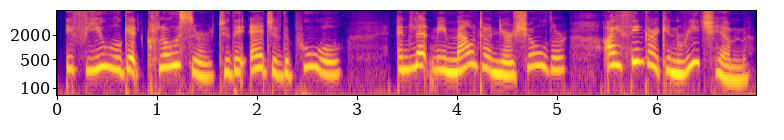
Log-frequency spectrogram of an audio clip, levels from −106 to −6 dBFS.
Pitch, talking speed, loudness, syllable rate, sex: 280 Hz, 205 wpm, -17 LUFS, 4.6 syllables/s, female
